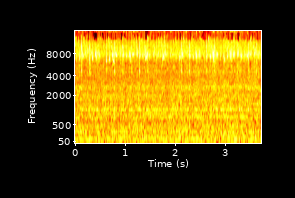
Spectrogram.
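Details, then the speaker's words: 2011 Dodge Ram 5.7 Hemi V8 idling after replacing both exhaust manifolds, gaskets and hardware: a light, fast tick that comes and goes, so a lifter tick rather than an exhaust leak; belt squeak also heard, quieting as it warms. "And you can hear a lifter tick. As you can tell, it's not consistent. Kind of comes and goes."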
